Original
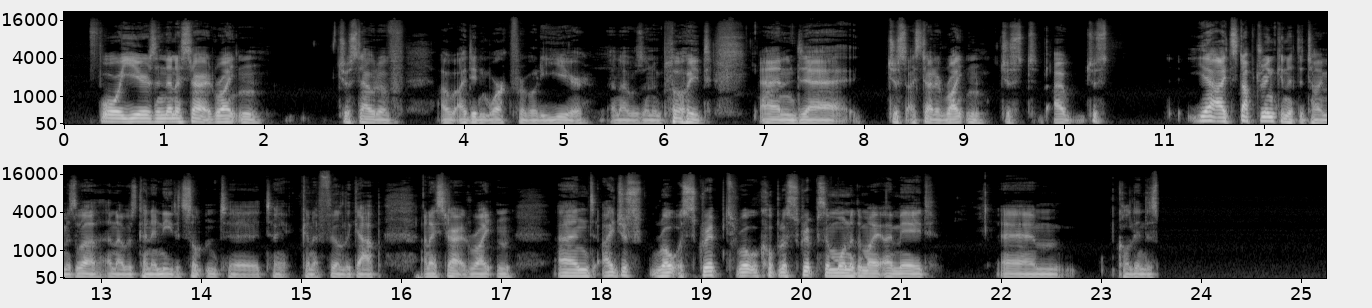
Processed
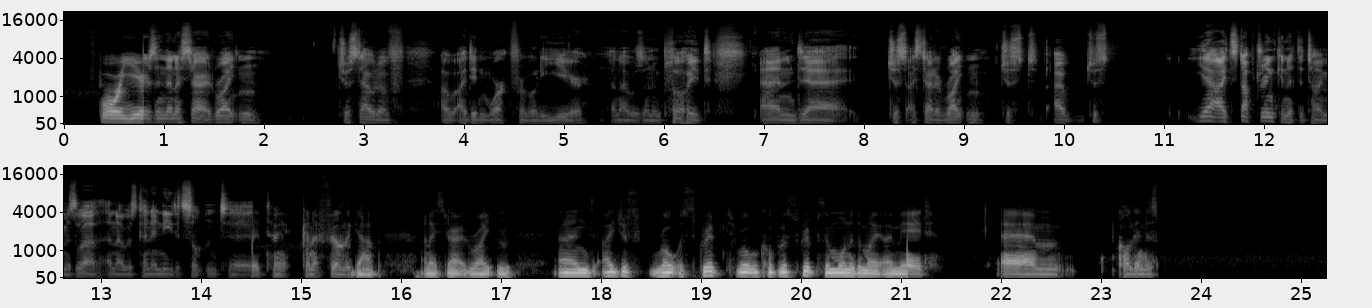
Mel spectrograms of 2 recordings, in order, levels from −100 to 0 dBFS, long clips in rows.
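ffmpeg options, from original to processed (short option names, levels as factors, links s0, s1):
-af "asetnsamples=n=441:p=0,asendcmd='0.8 bandpass f 5000;14.52 bandpass f 1200;15.51 bandpass f 230;21.07 bandpass f 730',bandpass=f=1200:t=q:w=3.3:csg=0"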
